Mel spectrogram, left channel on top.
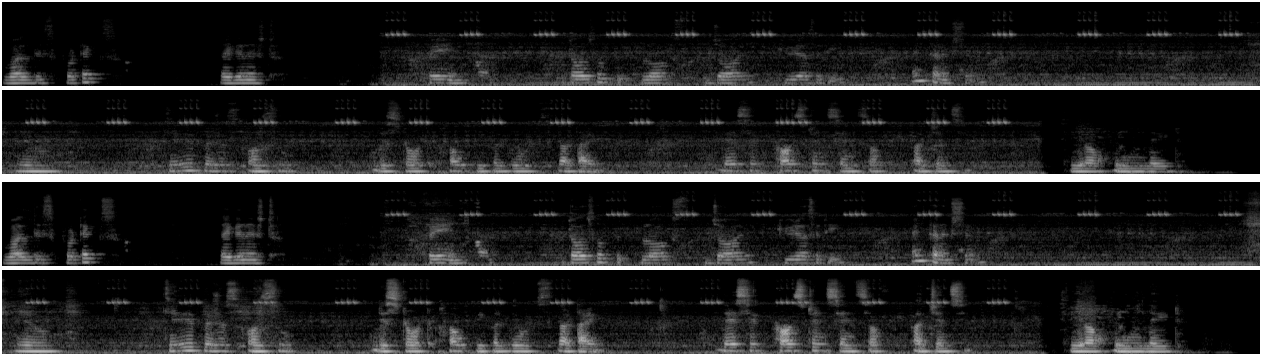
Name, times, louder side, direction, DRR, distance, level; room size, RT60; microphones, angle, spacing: voice 1, 0.0-1.2 2.2-2.8 4.3-4.7 5.6-7.5 7.8-8.4 9.1-9.9, right 2 dB, 80° right, 0.7 m, -35 dB
sound 1, 3.8-23.0, left 2 dB, 10° left, 0.7 m, -40 dB
voice 2, 12.4-13.4 14.0-15.5 16.3-18.7 19.5-21.4 21.7-22.3 23.2-24.5, right 5 dB, 60° right, 0.3 m, -30 dB
2.9 x 2.4 x 3.0 m
head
